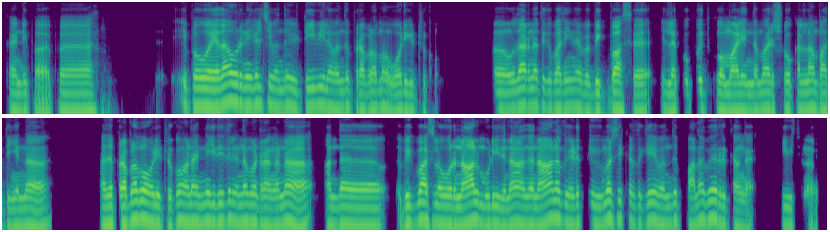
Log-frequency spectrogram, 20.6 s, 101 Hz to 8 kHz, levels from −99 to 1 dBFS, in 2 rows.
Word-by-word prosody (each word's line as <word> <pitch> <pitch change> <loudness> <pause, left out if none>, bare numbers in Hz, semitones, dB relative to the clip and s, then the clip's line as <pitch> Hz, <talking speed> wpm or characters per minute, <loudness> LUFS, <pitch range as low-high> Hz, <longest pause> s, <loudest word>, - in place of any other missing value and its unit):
கண்டிப்பா. 115 0 -3
இப்ப - - -7 1.5
இப்ப 130 - -6
ஒ - - +5
ஏதாவது 160 +4 +4
ஒரு 160 - +2
நிகழ்ச்சி 150 +1 -1
வந்து 135 +1 -3 0.2
டிவில 140 0 -1
வந்து 125 +2 -3
பிரபலமா 120 +3 -1
ஓடிக்கிட்டிருக்கும். 115 -2 -5 0.7
அ - - +1 0.2
உதாரணத்துக்கு 135 -1 0
பார்த்தீங்கன்னா, 125 +1 -1
இப்ப 115 -1 -3
'பிக் 115 -2 -2
பாஸு', 110 -2 +2 0.3
இல்ல 115 0 -1
'குக் 120 -2 -12
வித் 120 -3 -5
கோமாளி' 115 -1 +2
இந்த 110 0 -2
மாரி 120 -2 0
ஷோக்கள்லாம் 120 0 -2
பார்த்தீங்கன்னா, 115 +1 0 0.9
அது 130 +1 +3
பிரபலமா 155 +5 +5
ஓடிட்ருக்கும். 135 +1 0
ஆனா 140 +1 +2
இன்னக்கு 140 0 0
தேதில 145 0 -1
என்ன 140 +1 +1
பண்ணுறாங்கன்னா, 125 +1 +2 0.5
அந்த 125 +1 -2 0.8
பிக் 130 +2 0
பாஸில 140 -3 +3
1 125 -1 +3
நாள் 145 +3 +6
முடியுதுன்னா, 130 0 +1
அந்த 125 0 +1
நாள 160 +4 +4 0.2
எடுத்து 140 +2 -6
விமர்சிக்கிறதுக்கே 145 -2 -1
வந்து 130 +3 -3 0.2
பல 140 +6 -1
பேர் 160 -3 +3
இருக்காங்க 110 -4 -3 0.4
டிவி 125 -1 -4
சே - - -6
130 Hz, 145 wpm, -24 LUFS, 120-140 Hz, 1.5 s, நாள்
